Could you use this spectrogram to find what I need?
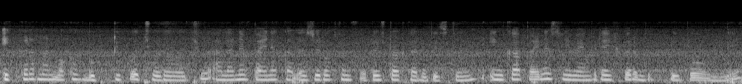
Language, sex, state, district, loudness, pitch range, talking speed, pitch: Telugu, female, Andhra Pradesh, Guntur, -18 LUFS, 195-225 Hz, 170 wpm, 210 Hz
